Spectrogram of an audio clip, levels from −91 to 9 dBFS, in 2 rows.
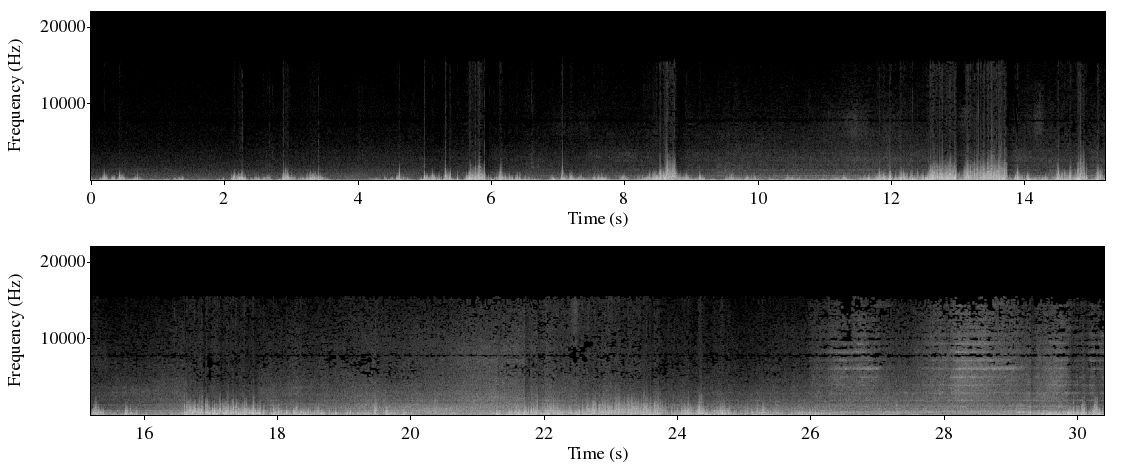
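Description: A doubled audio track runs from 11.56 to 13.32 s: a second full-band copy of the sound trails about half a second behind, roughly 10 dB quieter, with no decay or room colour, and cuts in and out abruptly, likely from a slower second capture path.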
